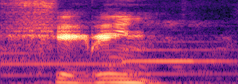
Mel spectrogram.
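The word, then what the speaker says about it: חרם: La palabra anatema en el hebreo nos dice que se pronuncia jerén, ¿sí?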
